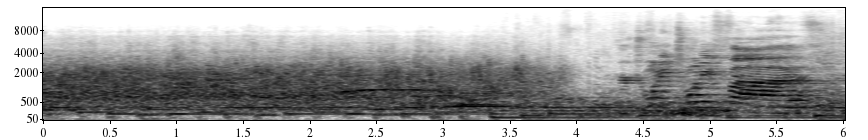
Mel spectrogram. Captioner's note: applause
